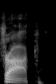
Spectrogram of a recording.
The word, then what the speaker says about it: Straka: and i'd be like oh it's actually pronounced strzok you know and they'd be like but it's spelled straka and i'm like yeah it's spelled soraka but it's pronounced and then so you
